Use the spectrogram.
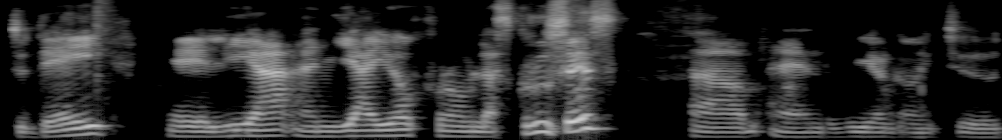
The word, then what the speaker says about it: Las Cruxes: the air uh is that the name is pronounced las cruces uh but it's spelled with an x is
